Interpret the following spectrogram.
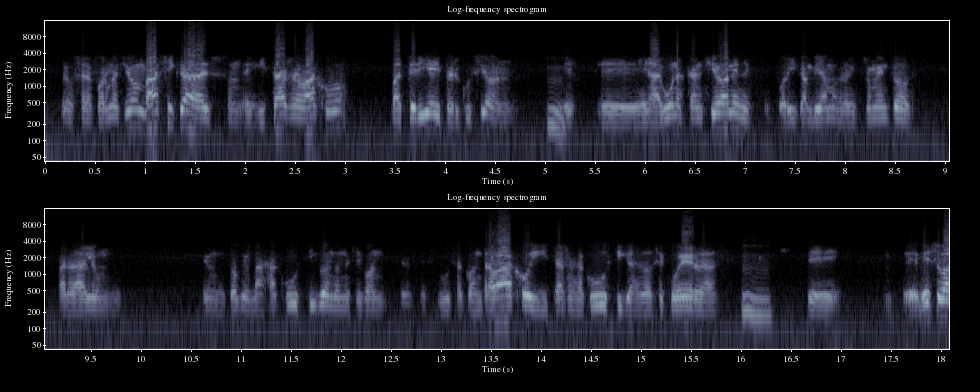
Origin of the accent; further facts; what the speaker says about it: Santiago del Estero, Argentina; Somos todos de Santiago Capital.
